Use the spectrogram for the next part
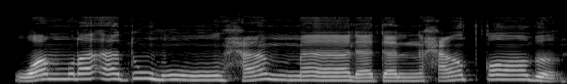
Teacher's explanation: حا کو گہرائی سے ادا کرنا ہے، طا کو بھی اور با کو بھی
